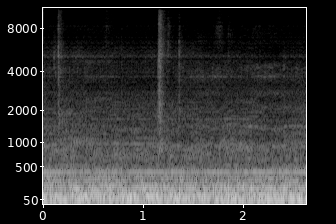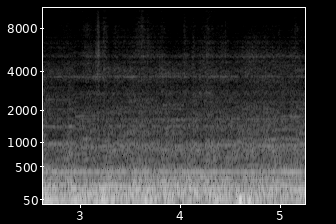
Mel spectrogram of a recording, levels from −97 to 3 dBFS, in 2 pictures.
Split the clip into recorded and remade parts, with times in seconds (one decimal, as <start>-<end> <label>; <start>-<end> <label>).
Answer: 0.0-5.3 remade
